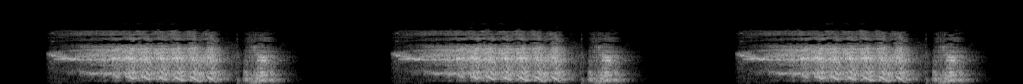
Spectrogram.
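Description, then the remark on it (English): A horse-whinny ringtone plays three times in identical bursts, each a loud, quavering neigh ending with a short snort, separated by brief silences. “Listen to the ringtones. Are they cool or uncool?”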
